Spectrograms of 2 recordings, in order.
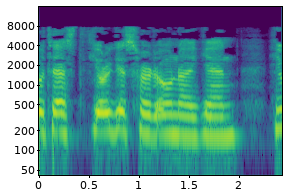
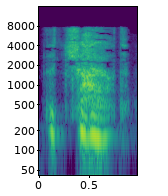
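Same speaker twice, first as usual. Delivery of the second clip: perplexed echo; 5 dB quieter than usual. A narrator's reading. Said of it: "he echoed in perplexity".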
